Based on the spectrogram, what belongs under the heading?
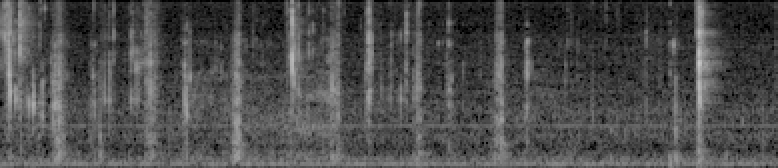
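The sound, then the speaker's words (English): Crisp crunching of someone chewing a crunchy treat, with irregular sharp bites and crackles spread across a few seconds and one louder snap near the end; no talking. “You should have ate this. That was a good one. This crunchy ass treat.”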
